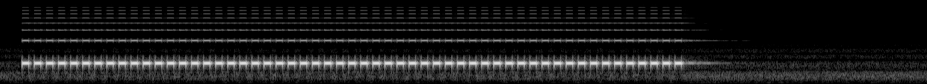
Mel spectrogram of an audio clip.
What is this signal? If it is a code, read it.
Evenly repeated beeps, with room echo. There is no code.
